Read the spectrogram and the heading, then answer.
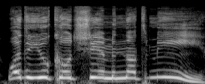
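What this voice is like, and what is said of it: Bad French accent imitation. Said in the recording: “very hilarious French accent ... He almost sounded like a shitty Italian accent”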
